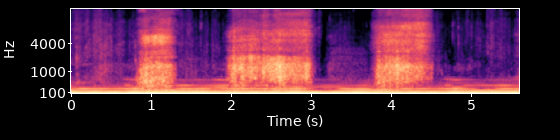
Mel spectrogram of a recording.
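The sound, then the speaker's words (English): Someone blows their nose into a napkin three times, each a loud, breathy honk lasting under a second, over a steady low electrical hum with no talking. “I'm just gonna blow my nose real quick, okay?”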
